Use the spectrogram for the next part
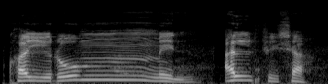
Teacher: নুন সাকিনের পরে হরফে হালকি 6টি অক্ষরের মধ্যে হামজা এসেছে নুন সাকিন গুন্না হবে না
